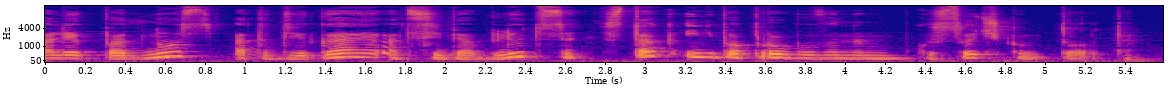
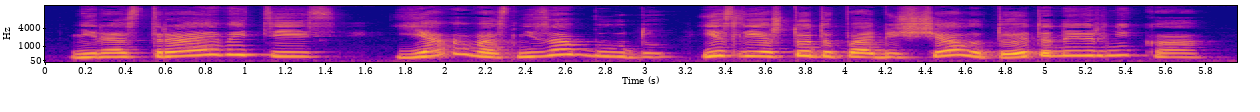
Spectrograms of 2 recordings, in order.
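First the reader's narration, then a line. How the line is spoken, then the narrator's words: Shouting after them. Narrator (Russian): кричала им вслед тетя Женя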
